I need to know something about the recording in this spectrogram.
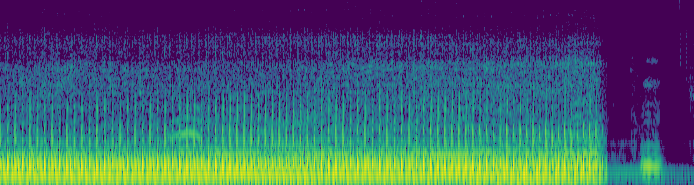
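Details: Motorcycle with PWK carburettor deliberately tuned to misfire: loud choppy idle with uneven chopping beat like a helicopter, noisy even at low speed; not suited for daily use.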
